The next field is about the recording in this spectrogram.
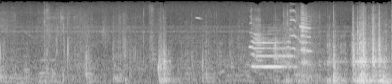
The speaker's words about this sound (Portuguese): O grisalho para atrás do estábulo. Ele vai até o portão. Fecha a porta. Sim, senhor e o fecha.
